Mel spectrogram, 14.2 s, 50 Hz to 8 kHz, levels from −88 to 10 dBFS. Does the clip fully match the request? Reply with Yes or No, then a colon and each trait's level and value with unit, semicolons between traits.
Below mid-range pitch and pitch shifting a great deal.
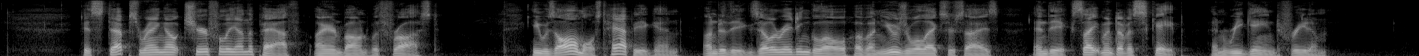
Yes: very low, 95 Hz; wide, 6.0 semitones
